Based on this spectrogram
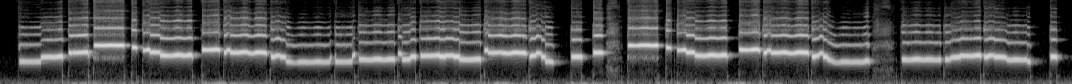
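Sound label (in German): melodie, Knochenflöten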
